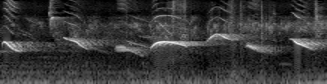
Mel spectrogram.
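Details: A captive Green-winged Saltator, described as aggressive and excited, sings toward a rival bird during a singing session. It delivers a long run of rich, slurred whistles, about two a second, each swooping down or up, with faint thin chirps above.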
